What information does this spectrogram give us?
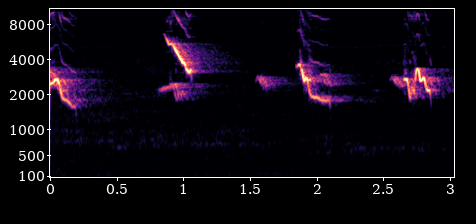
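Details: Close red-cowled cardinal singing for chicks: loud whistled phrases, several slurred steeply down and one short flat note, about four in three seconds.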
